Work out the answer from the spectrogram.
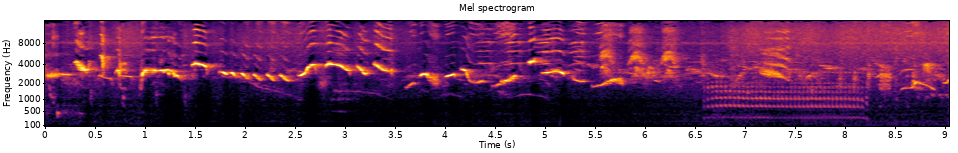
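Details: Caged Chinese hwamei singing loud, varied phrases of rapid whistled slurs and rising-falling notes at high pitch, briefly overlaid near the end by a steady buzzing tonal hum with stacked harmonics.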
